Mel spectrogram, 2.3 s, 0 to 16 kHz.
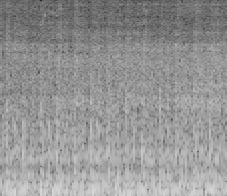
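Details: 178F 7 hp Chinese clone single-cylinder diesel after crankcase vent and valve cover gasket repair, running about an hour: steady, even idle with a regular low chug, no hiss, misses or leaks.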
